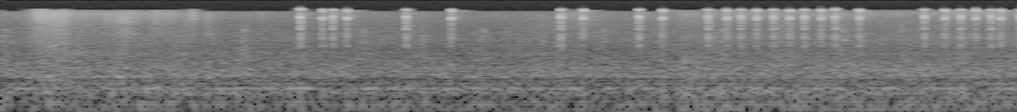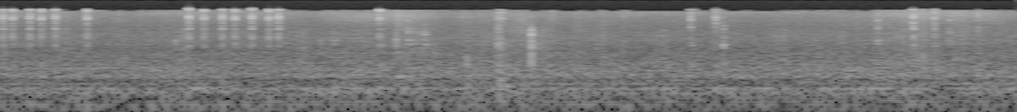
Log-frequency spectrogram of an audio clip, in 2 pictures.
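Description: Faint typing on a computer keyboard: runs of quick light key clicks for several seconds, then a few scattered clicks, over a low steady room hum.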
